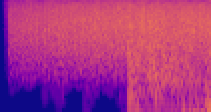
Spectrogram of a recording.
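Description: Thunderstorm: a steady rain hiss fades in, and a deep rumble of thunder comes in just over a second in and builds.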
